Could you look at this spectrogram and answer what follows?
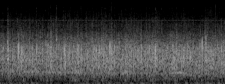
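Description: Applause at a podcast taping, a brief burst of steady, dense clapping from a small group, fairly close and continuous with no talking.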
